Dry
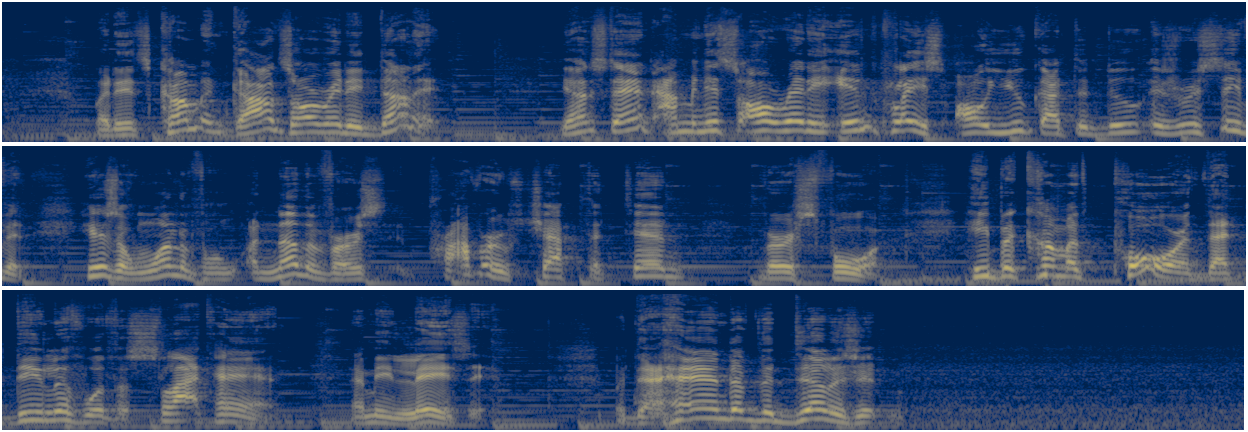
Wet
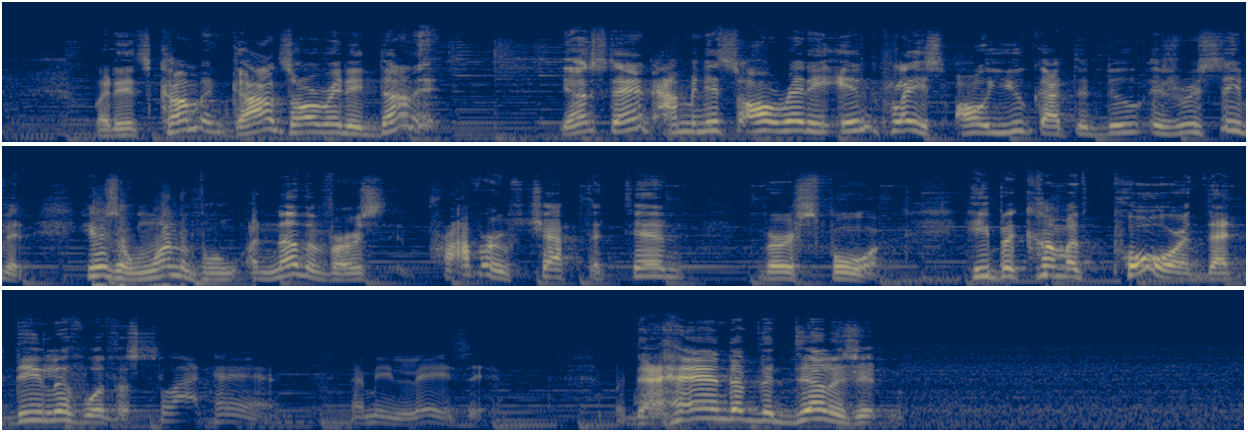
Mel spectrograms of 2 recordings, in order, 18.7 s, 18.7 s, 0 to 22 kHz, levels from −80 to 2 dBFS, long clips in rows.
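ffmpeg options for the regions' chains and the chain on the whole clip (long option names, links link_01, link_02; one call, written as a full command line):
ffmpeg -i in.wav -filter_complex "[0:a]asettb=1/sr,asplit=3[link_01][link_02][link_03];[link_01]atrim=end=2.084[link_04];[link_02]atrim=start=2.08:end=2.96,asetpts=PTS-STARTPTS,afade=type=in:duration=0.004:curve=qsin,afade=type=out:start_time=0.876:duration=0.004:curve=qsin,highshelf=frequency=2900:width_type=q:width=1.5:gain=10,aecho=1:1:2.7:0.42,atrim=end_sample=38808[link_05];[link_03]atrim=start=2.956[link_06];[link_04][link_05]acrossfade=duration=0.004:curve1=hsin:curve2=qsin[link_07];[link_07][link_06]acrossfade=duration=0.004:curve1=qsin:curve2=hsin,asettb=1/sr,asplit=3[link_08][link_09][link_10];[link_08]atrim=end=6.674[link_11];[link_09]atrim=start=6.67:end=7.49,asetpts=PTS-STARTPTS,afade=type=in:duration=0.004:curve=qsin,afade=type=out:start_time=0.816:duration=0.004:curve=qsin,lowshelf=frequency=260:gain=8.5,aeval=exprs='clip(val(0),-1,0.0501)':channel_layout=same[link_12];[link_10]atrim=start=7.486[link_13];[link_11][link_12]acrossfade=duration=0.004:curve1=hsin:curve2=qsin[link_14];[link_14][link_13]acrossfade=duration=0.004:curve1=qsin:curve2=hsin,asettb=1/sr,asplit=3[link_15][link_16][link_17];[link_15]atrim=end=13.114[link_18];[link_16]atrim=start=13.11:end=15.62,asetpts=PTS-STARTPTS,afade=type=in:duration=0.004:curve=qsin,afade=type=out:start_time=2.506:duration=0.004:curve=qsin,lowpass=frequency=1100:poles=1,acompressor=threshold=-39dB:ratio=4:attack=3.2:release=140:knee=1:detection=peak[link_19];[link_17]atrim=start=15.616[link_20];[link_18][link_19]acrossfade=duration=0.004:curve1=hsin:curve2=qsin[link_21];[link_21][link_20]acrossfade=duration=0.004:curve1=qsin:curve2=hsin,lowpass=frequency=7700:width=0.5412,lowpass=frequency=7700:width=1.3066,lowshelf=frequency=220:gain=-9.5" out.wav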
